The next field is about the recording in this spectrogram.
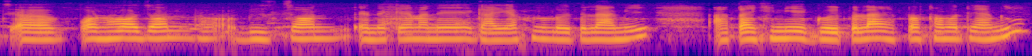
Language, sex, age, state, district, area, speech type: Assamese, female, 60+, Assam, Udalguri, rural, spontaneous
